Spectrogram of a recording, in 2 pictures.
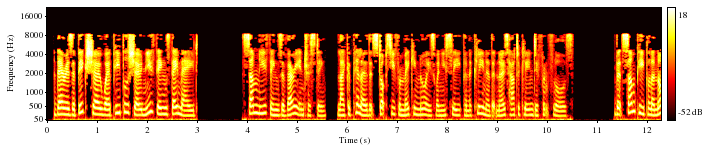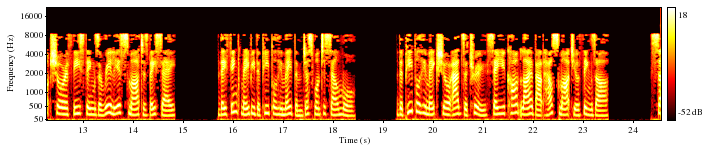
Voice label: Beginner FAST Reading, English; English Newsroom; New Inventions at Big Show Are They Really Smart

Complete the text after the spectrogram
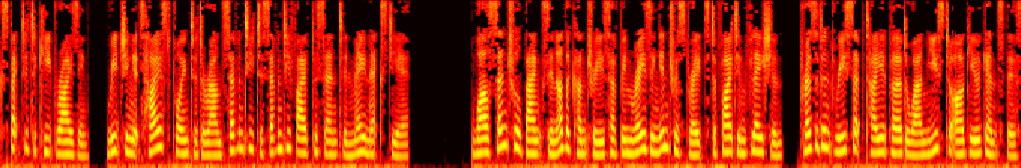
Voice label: English Newsroom Upper Intermediate FAST Reading; Turkey Raises Interest Rates to Combat High Inflati

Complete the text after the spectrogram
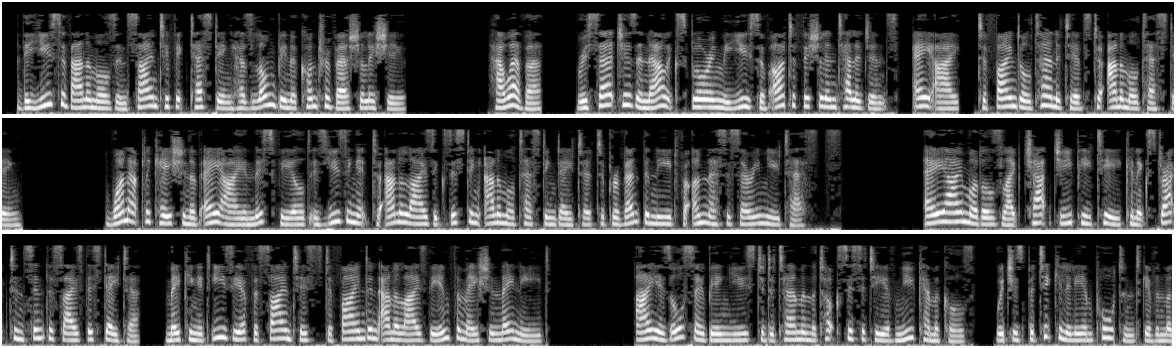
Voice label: English FAST Reading; AI Accelerates Search for Non Animal Testing Alternatives

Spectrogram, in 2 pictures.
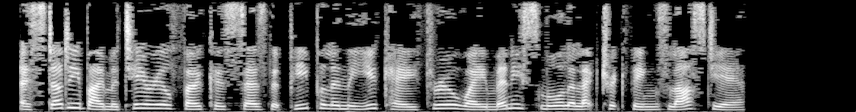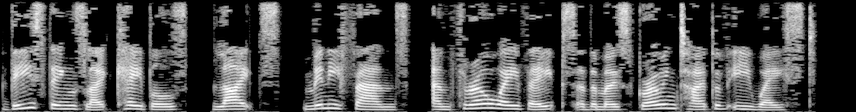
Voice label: English Newsroom Beginner FAST Reading; People in the UK throw away lots of electric things

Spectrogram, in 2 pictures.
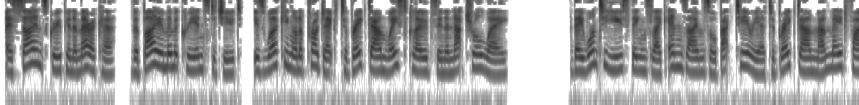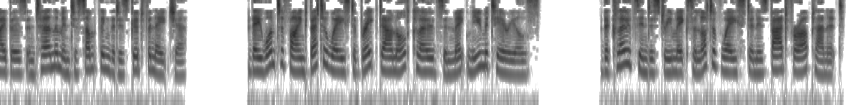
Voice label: English Newsroom Beginner FAST Reading; Making Clothes Better for the Planet

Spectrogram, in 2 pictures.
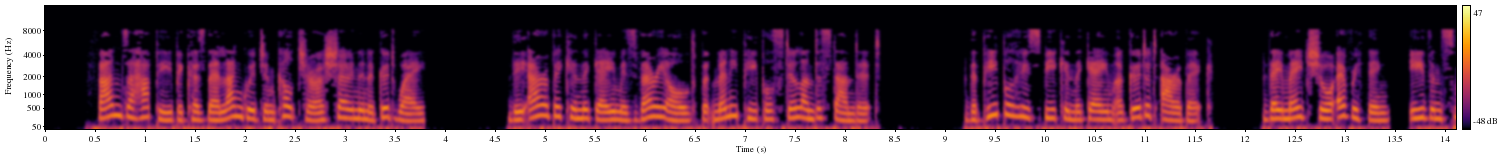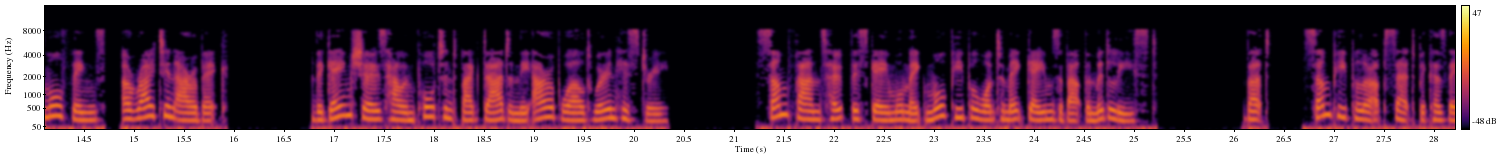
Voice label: English Newsroom Beginner FAST Reading; New Video Game Shows Arabic Language and Old Baghdad

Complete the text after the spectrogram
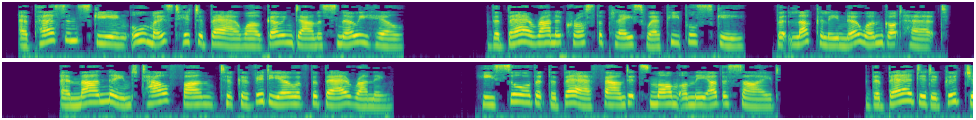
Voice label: English NORMAL Reading; Bear and Skier A Surprising Encounter on the Hill; English Newsroom

